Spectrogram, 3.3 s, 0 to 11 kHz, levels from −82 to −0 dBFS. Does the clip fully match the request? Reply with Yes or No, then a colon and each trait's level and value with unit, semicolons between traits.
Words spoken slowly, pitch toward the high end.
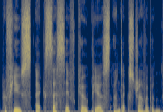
No: slow, 90 wpm; low, 135 Hz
